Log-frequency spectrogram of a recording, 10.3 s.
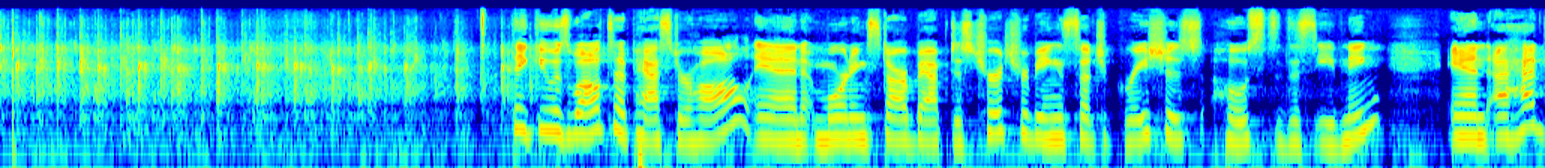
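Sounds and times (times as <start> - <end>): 
audience round of applause: 0.0 - 3.6
speech: 3.4 - 10.2.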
